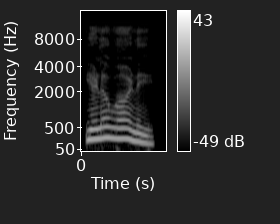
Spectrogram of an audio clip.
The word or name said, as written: ಎಳವಾಳೆ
